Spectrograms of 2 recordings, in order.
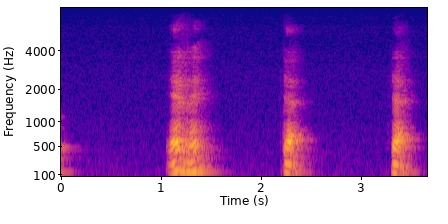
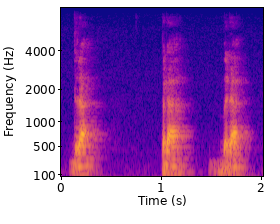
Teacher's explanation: La R en el latín va a tener un sonido bastante suave, no va a ser una vibración múltiple, no va a ser R, sino como cuando usamos la R en conjunto con otras letras. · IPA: ɾ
